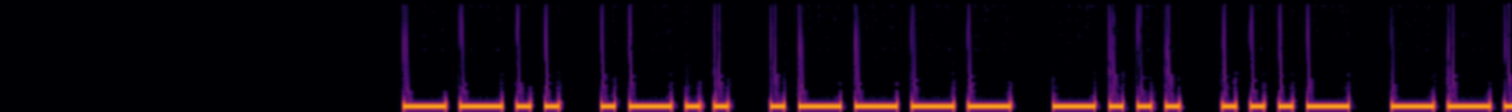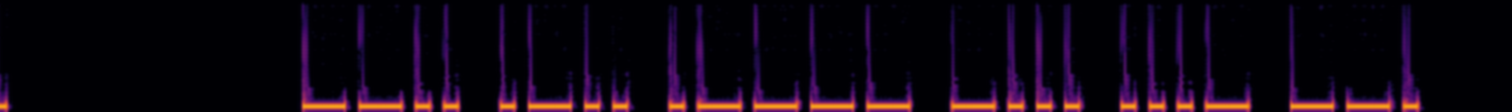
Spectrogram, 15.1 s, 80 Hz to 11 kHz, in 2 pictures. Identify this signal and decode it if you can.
Morse code, heard as a keyed tone, about 17 wpm, 700 Hz. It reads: ZL1BVG ZL1BVG
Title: DXCC-100 Call Signs - 6 Characters - Repeated 3x - 17wpm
